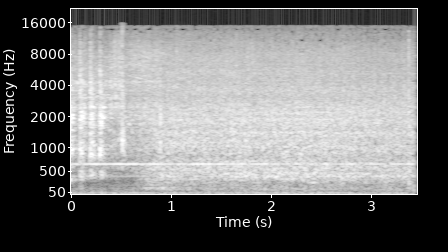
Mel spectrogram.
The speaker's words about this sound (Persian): ماشین دور میشه.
